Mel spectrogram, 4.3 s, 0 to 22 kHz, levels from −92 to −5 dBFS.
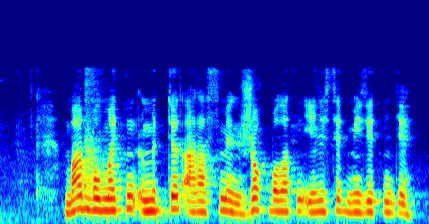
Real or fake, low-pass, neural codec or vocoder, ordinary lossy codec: fake; 7.2 kHz; vocoder, 44.1 kHz, 80 mel bands, Vocos; none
